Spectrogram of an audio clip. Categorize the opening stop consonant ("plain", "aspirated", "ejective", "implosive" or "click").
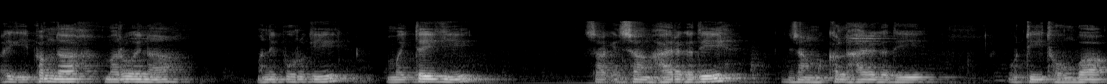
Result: plain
